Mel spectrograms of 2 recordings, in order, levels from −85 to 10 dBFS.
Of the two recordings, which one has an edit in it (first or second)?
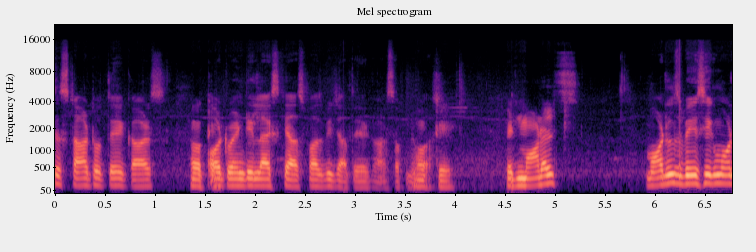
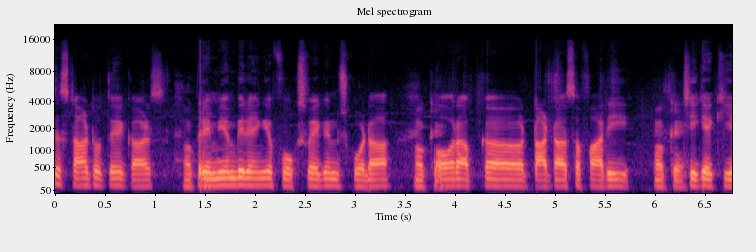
second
